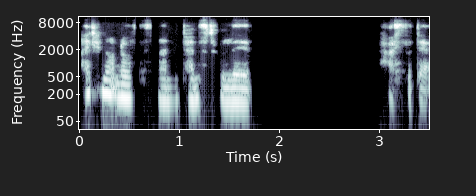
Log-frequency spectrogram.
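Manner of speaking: secretive, hushed, soft whisper. Speaking in character to another player at close range, whispering. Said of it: "I'm trying to, like, whisper".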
